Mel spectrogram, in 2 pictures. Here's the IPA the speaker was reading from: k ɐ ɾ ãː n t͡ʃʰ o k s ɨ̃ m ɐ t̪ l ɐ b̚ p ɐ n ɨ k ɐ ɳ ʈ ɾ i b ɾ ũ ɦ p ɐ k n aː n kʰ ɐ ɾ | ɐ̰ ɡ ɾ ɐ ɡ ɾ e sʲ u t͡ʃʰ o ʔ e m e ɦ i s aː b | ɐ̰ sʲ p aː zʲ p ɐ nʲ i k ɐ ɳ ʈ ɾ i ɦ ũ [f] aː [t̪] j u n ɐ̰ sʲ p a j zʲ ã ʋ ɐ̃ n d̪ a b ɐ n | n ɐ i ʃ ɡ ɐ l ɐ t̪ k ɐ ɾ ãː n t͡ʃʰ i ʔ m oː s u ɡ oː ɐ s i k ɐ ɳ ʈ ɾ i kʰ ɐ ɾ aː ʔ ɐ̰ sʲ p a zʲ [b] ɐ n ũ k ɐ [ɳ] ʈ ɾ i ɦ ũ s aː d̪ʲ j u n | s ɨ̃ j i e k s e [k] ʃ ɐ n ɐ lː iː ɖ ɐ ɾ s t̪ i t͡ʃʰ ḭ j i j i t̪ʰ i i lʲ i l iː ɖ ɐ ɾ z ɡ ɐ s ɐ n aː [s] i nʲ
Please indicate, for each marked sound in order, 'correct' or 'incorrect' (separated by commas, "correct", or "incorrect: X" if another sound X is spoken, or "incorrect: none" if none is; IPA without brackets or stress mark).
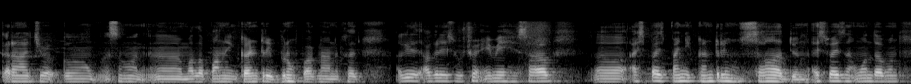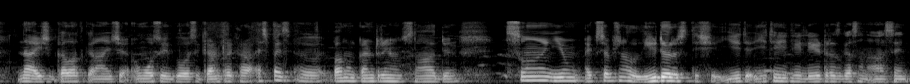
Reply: incorrect: s, incorrect: d̪, incorrect: p, correct, incorrect: p, correct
